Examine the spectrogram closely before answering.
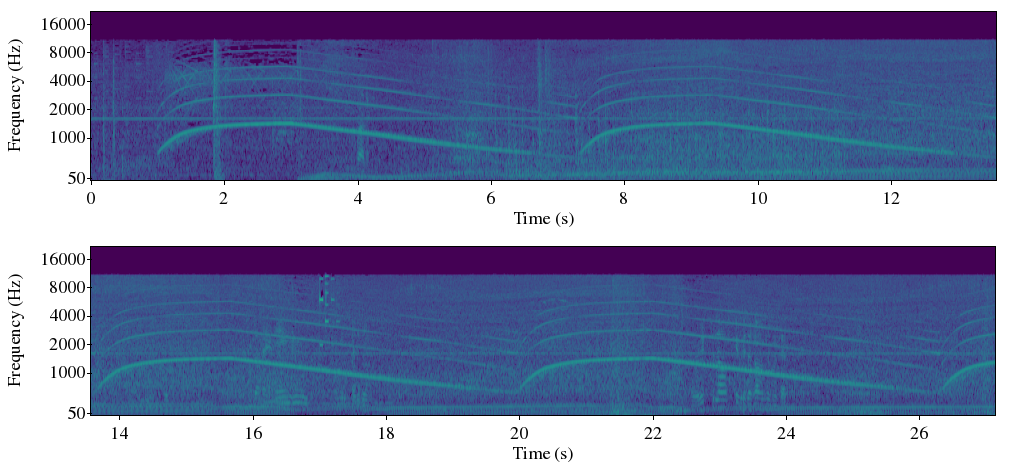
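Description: A police siren wails in long rising and falling cycles.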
